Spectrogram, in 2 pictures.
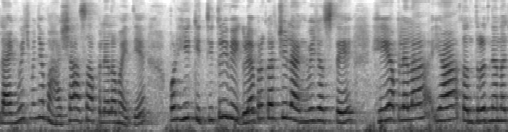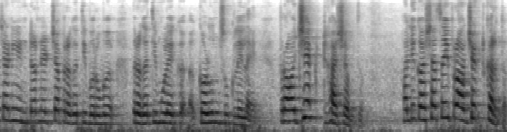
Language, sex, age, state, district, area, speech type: Marathi, female, 60+, Maharashtra, Sangli, urban, spontaneous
